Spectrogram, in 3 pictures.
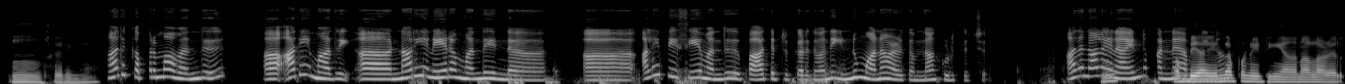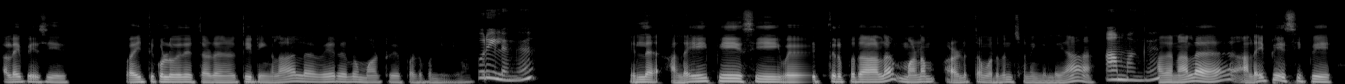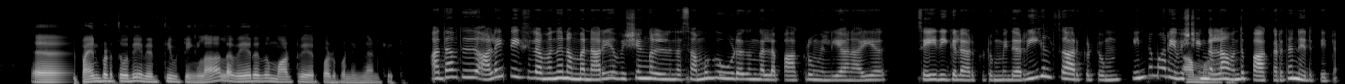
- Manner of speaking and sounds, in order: static; other background noise; tapping; distorted speech; in English: "ரீல்ஸா"
- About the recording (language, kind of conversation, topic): Tamil, podcast, மனஅழுத்தம் வந்தால், நீங்கள் முதலில் என்ன செய்வீர்கள்?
